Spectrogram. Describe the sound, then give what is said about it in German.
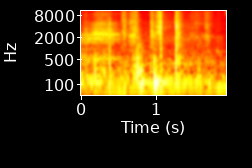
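Playing cards from a Quartett card game being handled and set aside. A few short, crisp rustles and flicks come in quick irregular bursts, fairly faint. “Die ersten beiden Karten packen wir weg, die hatten wir nämlich schon.”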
